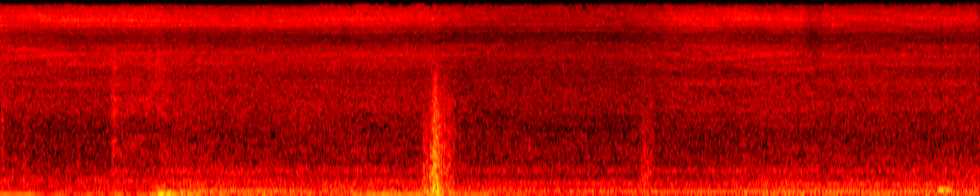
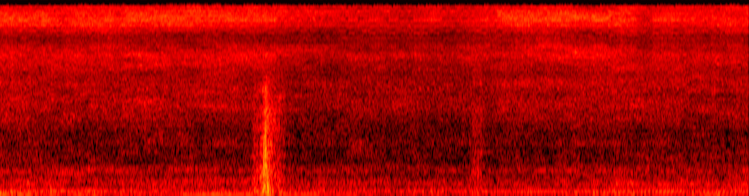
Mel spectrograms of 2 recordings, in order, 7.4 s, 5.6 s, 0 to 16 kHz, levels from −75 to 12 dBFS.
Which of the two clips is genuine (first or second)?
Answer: first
